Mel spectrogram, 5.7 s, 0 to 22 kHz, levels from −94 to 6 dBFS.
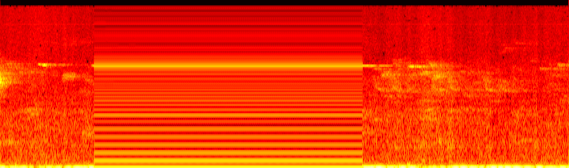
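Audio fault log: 0.94–3.63 s, system hang loop: the playback system stalled while the hardware kept replaying one tiny stretch of its ring buffer, about 5.33 ms long, which fits a 256-sample buffer. Repeated roughly 500 times, it fuses into a steady 188 Hz buzz.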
